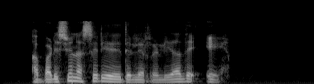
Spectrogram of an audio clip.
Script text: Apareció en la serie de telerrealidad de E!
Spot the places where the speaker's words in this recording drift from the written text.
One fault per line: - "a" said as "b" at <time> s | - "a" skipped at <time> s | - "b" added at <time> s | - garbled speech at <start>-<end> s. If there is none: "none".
none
